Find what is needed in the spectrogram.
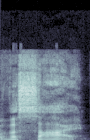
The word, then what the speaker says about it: Versailles: 叫 Versailles。那个 s 不发音。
